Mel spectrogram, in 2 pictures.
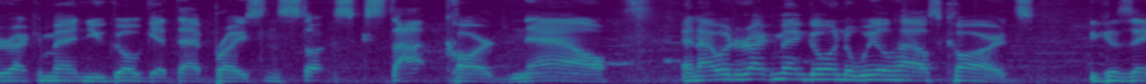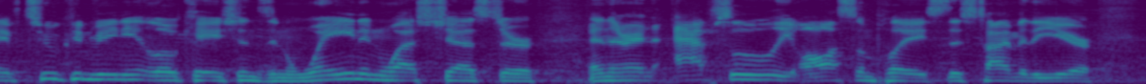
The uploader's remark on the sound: Live from Reading Terminal Market talking MLB updates.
